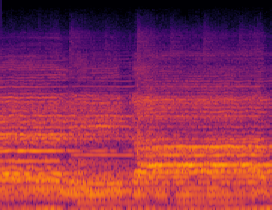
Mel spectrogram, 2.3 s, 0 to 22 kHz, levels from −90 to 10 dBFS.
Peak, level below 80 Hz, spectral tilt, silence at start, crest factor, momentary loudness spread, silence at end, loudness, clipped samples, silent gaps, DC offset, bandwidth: -2 dBFS; -42 dBFS; -4 dB/octave; 0 s; 12 dB; 4 LU; 0 s; -15 LUFS; under 0.1%; none; under 0.1%; 15 kHz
